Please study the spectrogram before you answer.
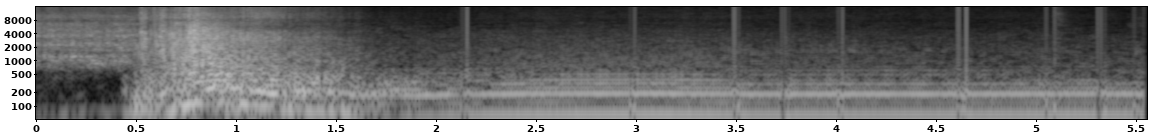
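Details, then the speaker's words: Toyota 1MZ-FE V6 in an MR6 build, first start-up, in neutral and still cold: cranks, fires and flares, then settles into a steady, even, throaty idle of about three beats a second; "this thing sounds good", healthy and smooth. "Damn, this thing sounds good."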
